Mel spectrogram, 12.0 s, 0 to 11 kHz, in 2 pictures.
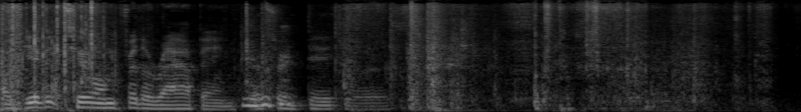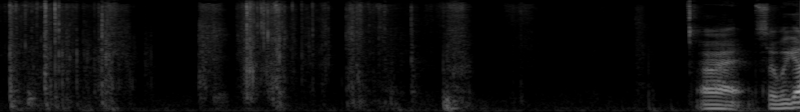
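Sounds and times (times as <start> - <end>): paper and plastic crinkling: 0.0 - 1.4, 2.4 - 9.6.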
